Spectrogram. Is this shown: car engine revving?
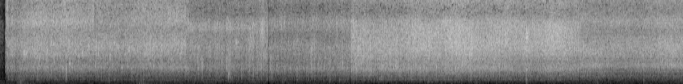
no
